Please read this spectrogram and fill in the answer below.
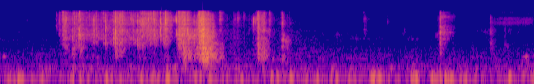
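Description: Hockey card pack wrapper being torn open and crinkled for about a second and a half, followed by a few short rustles and clicks as the cards are handled.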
